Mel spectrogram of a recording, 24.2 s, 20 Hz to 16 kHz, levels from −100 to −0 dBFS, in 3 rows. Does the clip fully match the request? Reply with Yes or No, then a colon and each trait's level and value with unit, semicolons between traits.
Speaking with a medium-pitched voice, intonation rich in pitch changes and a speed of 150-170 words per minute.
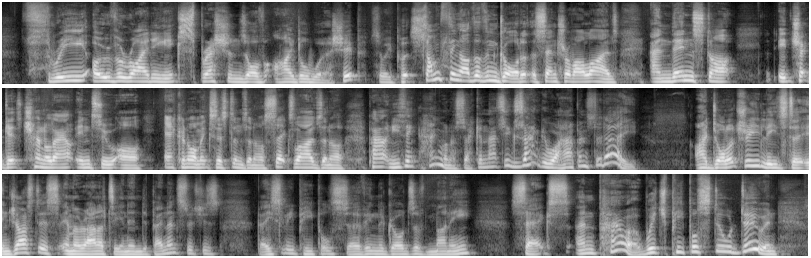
No: medium, 155 Hz; wide, 5.7 semitones; average, 185 wpm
